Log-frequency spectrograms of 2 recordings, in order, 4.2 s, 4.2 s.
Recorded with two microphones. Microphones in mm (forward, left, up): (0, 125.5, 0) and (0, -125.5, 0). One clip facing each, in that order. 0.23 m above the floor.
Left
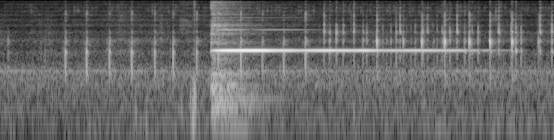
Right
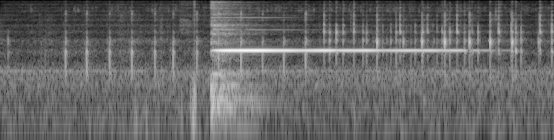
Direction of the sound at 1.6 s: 45° right (ahead or behind).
